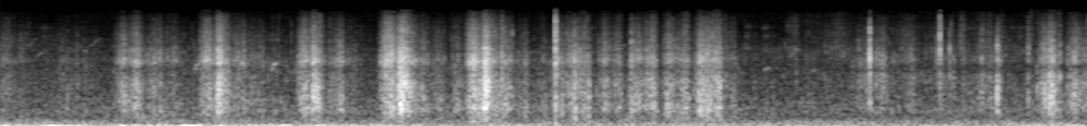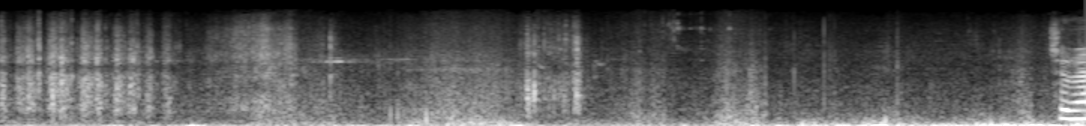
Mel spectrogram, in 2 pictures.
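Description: A plastic seed packet crinkling and rustling as it is handled, with a quick run of sharp crackles in the first few seconds, then quieter rustling while bean seeds are tipped out into a palm.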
